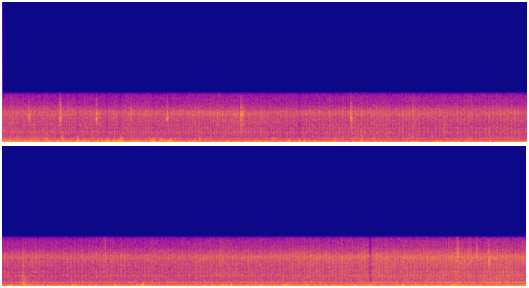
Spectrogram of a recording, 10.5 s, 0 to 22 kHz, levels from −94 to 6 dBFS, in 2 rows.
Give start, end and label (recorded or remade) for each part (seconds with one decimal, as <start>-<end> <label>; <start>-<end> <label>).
0.0-2.4 recorded; 2.4-3.2 remade; 3.2-7.2 recorded; 7.2-8.7 remade; 8.7-10.5 recorded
